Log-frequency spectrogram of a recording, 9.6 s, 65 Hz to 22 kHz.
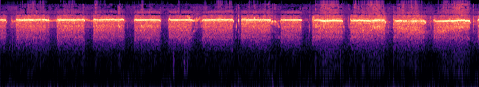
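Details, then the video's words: Swiftlet lure call played to bring birds into a bird house to roost: a rhythmic series of buzzy, hissing pulses with a fine piercing whistle on top, roughly 76 per minute. "Suara Burung Walet Panggil Tarik Inap Terbaik II SUARA PANGGIL BURUNG WALET"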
